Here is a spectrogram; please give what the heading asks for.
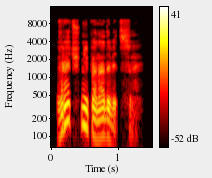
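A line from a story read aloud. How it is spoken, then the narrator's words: Officer's sigh. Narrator (Russian): вздохнул подполковник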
